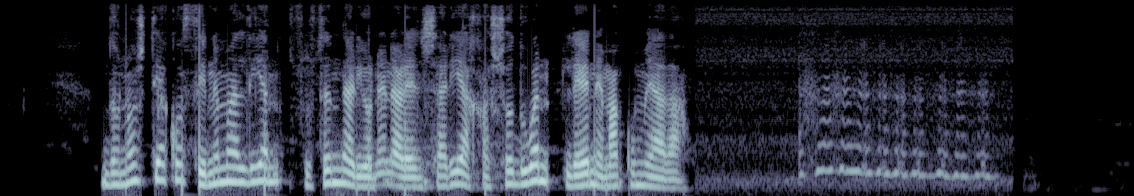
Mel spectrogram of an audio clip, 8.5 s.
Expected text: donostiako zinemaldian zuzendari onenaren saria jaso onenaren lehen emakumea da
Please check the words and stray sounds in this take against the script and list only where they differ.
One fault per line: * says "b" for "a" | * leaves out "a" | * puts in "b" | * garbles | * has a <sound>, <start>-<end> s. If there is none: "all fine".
* says "duen" for "onenaren"
* has a laugh, 6.0-7.5 s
